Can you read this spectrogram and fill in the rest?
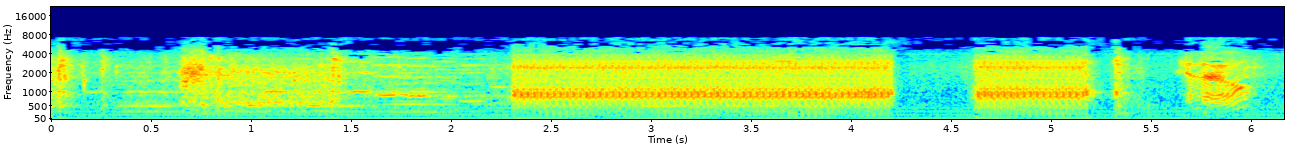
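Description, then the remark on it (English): A telephone being dialed, with clicking and buzzing at first, then a loud, steady electronic tone held for about two seconds, a shorter repeat, and a brief warbling tone at the end. “I'm dialing Marguerite, and you'll be able to hear for yourself.”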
